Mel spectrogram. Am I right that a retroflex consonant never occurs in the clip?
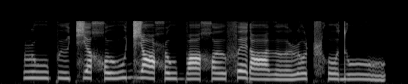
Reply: no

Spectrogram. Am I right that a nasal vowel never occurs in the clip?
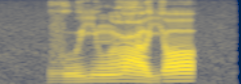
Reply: no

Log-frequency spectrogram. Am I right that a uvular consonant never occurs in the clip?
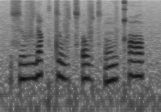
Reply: no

